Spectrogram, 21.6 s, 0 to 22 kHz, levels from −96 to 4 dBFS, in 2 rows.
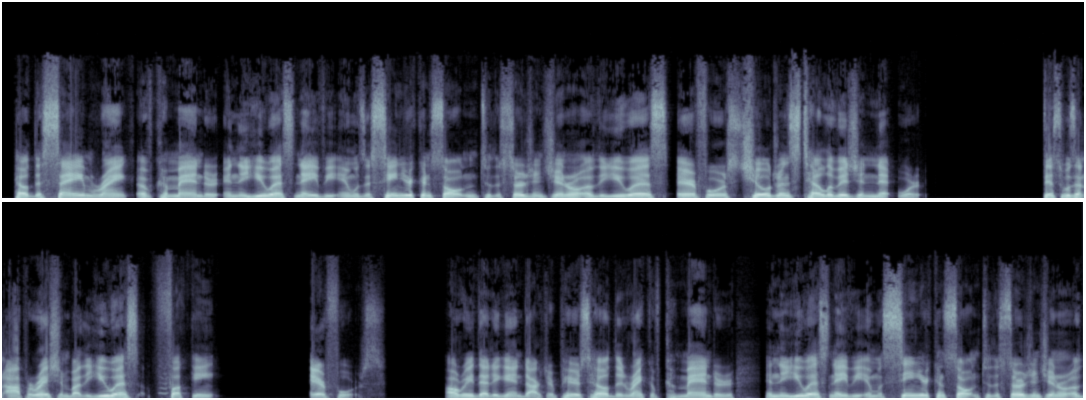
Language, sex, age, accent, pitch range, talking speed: English, male, 30-49, American, 115-150 Hz, 170 wpm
